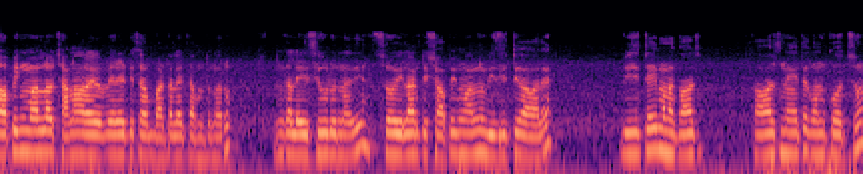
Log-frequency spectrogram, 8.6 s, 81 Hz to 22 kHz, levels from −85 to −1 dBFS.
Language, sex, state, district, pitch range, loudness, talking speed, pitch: Telugu, male, Andhra Pradesh, Chittoor, 145-155 Hz, -22 LUFS, 180 wpm, 150 Hz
